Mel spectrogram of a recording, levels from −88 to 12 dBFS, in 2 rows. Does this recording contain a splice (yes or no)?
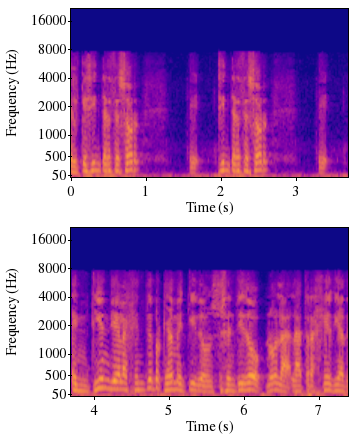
yes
